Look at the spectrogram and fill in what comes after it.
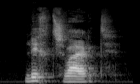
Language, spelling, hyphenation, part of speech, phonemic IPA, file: Dutch, lichtzwaard, licht‧zwaard, noun, /ˈlɪxt.sʋaːrt/, Nl-lichtzwaard.ogg
- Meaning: lightsaber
